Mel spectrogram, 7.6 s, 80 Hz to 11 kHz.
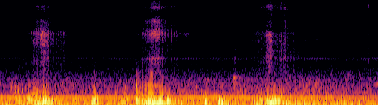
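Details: Soft, low, rattly snoring of an infant (baby), breathing about 27 per minute over a steady background hum.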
